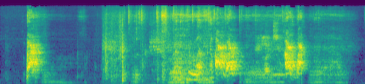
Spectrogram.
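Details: A snorty French Bulldog play fighting an interactive Yoda toy gives one sharp bark, then several seconds of rough, throaty growling and snorting, with toy voice-like sounds mixed in.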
